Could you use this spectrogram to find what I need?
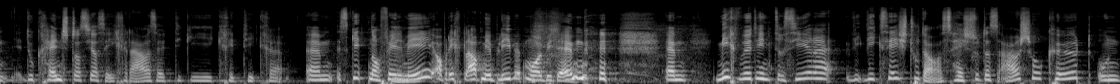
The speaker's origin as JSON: {"language": "German", "region": "Aargau", "country": "Switzerland", "tie": "born or raised there", "also_born_or_lived": "Ennepetal, Germany", "said": "aufgewachsen in den ersten Lebensjahren in Deutschland, im Bundesland Nordrhein-Westfalen, in einer Stadt, wo man Ennepetal nennt. Und bin dann aber später in meiner Kindheit und Jugend in die Schweiz gezogen, bin im Kanton Aargau"}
